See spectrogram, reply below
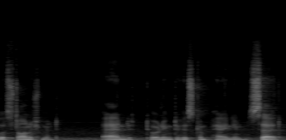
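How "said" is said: ordinary delivery, nothing marked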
